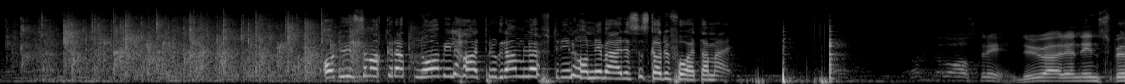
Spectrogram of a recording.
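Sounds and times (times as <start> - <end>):
audience applause: 0.0 - 4.6
speech: 3.2 - 7.4, 9.6 - 11.2.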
